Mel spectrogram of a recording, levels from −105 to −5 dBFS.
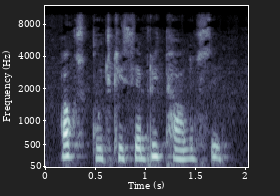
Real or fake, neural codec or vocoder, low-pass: fake; vocoder, 22.05 kHz, 80 mel bands, Vocos; 9.9 kHz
